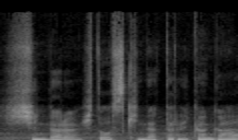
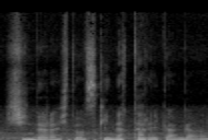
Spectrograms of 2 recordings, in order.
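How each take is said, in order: First: Higher, lightly voiced film heroine in Tosa dialect; film line in Tosa dialect. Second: Remembered film line. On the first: Podcaster recalling a line from the film Shikoku, lightly acted in Tosa dialect. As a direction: quote the film character gently, a bit higher, with a Tosa lilt. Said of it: "そのセリフで土佐弁が". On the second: Retold or imitated. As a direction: recall the line gently from memory, pitched up high. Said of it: "私の記憶の中にあるのは".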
